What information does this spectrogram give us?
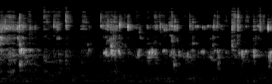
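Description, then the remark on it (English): Water pours steadily into a glass, with a bright, splashy trickle that briefly breaks off and then resumes, clear with no voices. “The water in this glass represents the fact that the space is currently being filled by this man, right?”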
